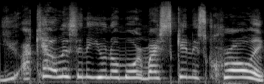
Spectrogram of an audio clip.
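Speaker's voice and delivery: mock, high-pitched, fed-up angry rant. Recapping an episode, acting out a man going off on the phone, imitating an angry rant. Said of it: "He was going off and he says".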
